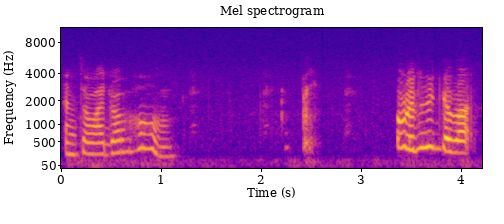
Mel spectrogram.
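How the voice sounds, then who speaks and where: An actress playing a genteel, coolly calculating widow who feigns grief, with poised, precise diction in an old radio drama. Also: female voice, high-pitched, expressive, slow, no echo. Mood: feigned distress. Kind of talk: 1940s-50s radio drama acting, first-person narration. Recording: dull vintage radio recording with music.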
